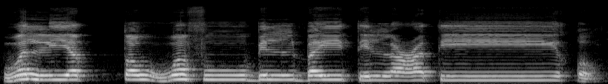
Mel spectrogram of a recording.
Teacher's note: دیکھیں یہاں طوا مشدد ہے، واو مشدد ہے، دونوں کو پڑھیں دو بار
